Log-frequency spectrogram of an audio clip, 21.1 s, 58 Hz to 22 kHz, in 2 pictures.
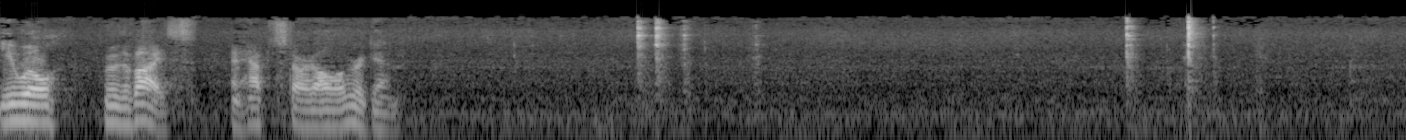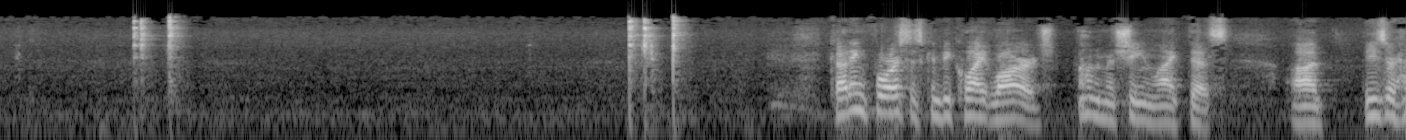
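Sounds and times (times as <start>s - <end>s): wrench clinking on metal bolts: 4.8s - 5.3s, 8.4s - 9.2s, 11.5s - 12.0s, 15.2s - 15.8s.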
